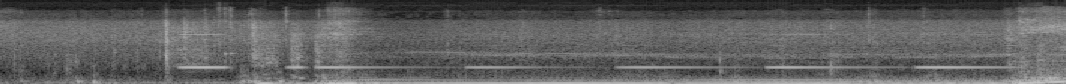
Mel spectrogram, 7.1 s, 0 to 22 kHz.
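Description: A 9th-generation Honda Civic Si with a downpipe feeding the stock exhaust idles with a steady low rumble, then rises into a sustained rev that holds loud and close before settling, no voices over it.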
